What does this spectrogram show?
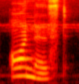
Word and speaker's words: honest: take the second example honest it begins with a vowel sound oh and we say an honest man clear now let's move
